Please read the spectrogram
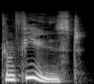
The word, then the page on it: confused: British English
